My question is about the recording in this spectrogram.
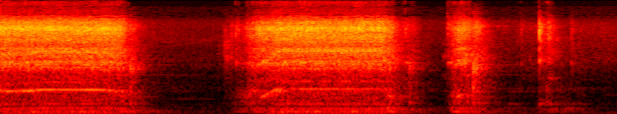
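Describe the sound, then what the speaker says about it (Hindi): A sewing machine runs a straight seam through fabric in two steady whirring stretches, followed by a few shorter bursts and stops, close up with no talking. "इसमें भी हम इसी तरीके से यहाँ पे सीधी सिलाई लगा लेंगे"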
